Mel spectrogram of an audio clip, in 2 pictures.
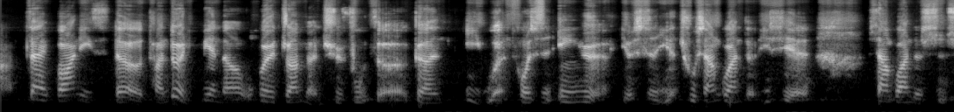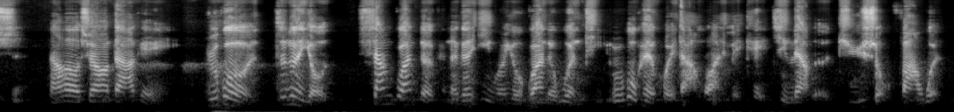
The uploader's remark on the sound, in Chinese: Clubhouse的電話錄音就是悲劇一場。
